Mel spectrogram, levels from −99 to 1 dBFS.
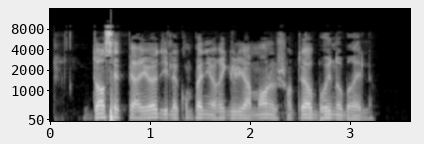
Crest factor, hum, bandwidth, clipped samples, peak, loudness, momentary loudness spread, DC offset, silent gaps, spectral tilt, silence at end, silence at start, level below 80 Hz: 22 dB; none; 15 kHz; under 0.1%; 0 dBFS; -21 LUFS; 12 LU; under 0.1%; none; -3 dB/octave; 0.35 s; 0.05 s; -46 dBFS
